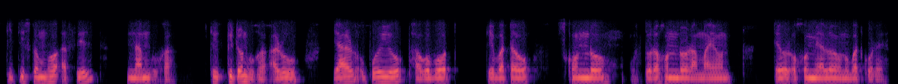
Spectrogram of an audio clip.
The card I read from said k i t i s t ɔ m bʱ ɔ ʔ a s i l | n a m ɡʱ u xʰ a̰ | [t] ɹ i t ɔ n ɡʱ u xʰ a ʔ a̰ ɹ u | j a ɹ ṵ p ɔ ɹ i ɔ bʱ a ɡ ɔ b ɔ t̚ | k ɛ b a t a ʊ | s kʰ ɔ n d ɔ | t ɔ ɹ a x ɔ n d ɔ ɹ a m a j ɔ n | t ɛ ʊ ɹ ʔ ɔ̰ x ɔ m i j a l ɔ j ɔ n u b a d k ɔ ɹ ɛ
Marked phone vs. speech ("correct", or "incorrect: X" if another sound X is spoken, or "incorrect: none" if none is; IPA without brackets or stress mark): incorrect: k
